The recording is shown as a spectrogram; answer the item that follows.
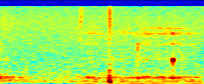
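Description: Near silence: faint room hiss after the song, with a couple of tiny clicks.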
